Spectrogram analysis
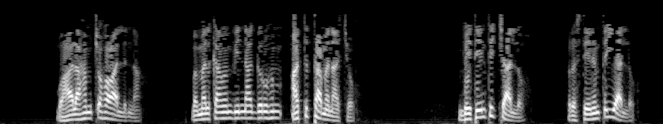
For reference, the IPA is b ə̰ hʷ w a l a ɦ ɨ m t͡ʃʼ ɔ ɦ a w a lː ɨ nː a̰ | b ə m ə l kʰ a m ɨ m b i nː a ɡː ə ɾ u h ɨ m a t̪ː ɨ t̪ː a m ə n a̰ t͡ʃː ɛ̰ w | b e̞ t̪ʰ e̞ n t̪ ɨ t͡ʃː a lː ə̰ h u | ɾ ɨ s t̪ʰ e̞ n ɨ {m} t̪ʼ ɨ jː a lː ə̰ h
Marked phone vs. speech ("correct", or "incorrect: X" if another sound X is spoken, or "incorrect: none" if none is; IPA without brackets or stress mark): correct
